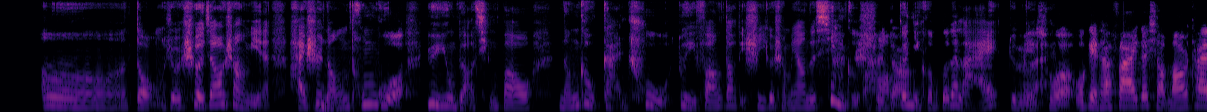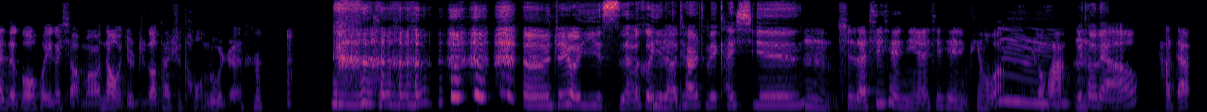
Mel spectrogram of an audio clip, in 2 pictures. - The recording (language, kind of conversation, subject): Chinese, podcast, 你觉得表情包改变了沟通吗？
- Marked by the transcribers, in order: drawn out: "嗯"; laugh; laughing while speaking: "嗯，真有意思啊，和你聊天儿特别开心"; joyful: "谢谢你"; joyful: "嗯，回头聊"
